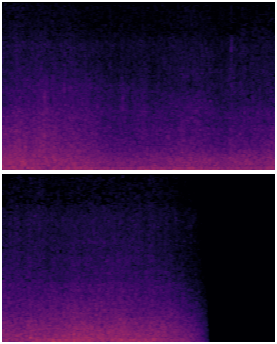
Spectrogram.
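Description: Steady rushing of ocean surf with slight swells, fading out near the end.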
